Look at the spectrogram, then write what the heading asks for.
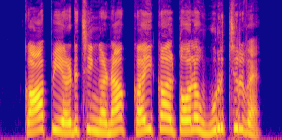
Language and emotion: Tamil, angry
